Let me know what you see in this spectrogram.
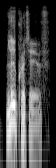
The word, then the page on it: lucrative: British English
